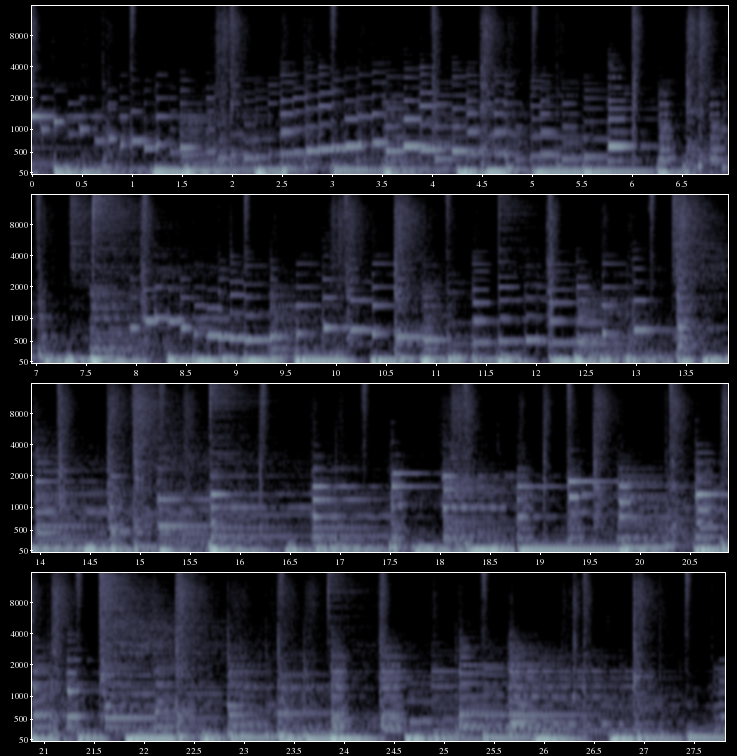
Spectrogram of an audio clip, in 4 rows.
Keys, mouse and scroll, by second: 12.1 double click, 12.9 5, 19.0 Return, 19.0 5, 27.6 m.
